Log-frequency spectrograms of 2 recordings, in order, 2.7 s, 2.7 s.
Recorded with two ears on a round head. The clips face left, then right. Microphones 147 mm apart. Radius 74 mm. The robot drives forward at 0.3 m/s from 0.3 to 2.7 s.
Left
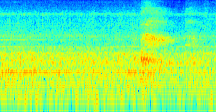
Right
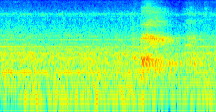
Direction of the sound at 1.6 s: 80° left.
